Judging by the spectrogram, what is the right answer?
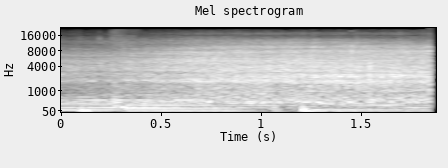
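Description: Four garlic cloves hit a hot pan for black bean shakshuka, setting off a steady, bright sizzle with a low hum and a couple of soft knocks underneath, no talk.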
